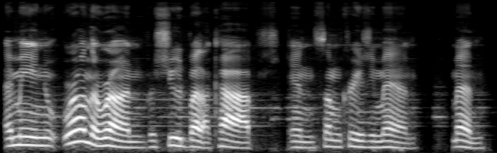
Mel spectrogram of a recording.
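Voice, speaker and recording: A man voicing a shy, earnest young man in a visual novel, speaking in a halting, hesitant way. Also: medium pitch, a bit bright, faint music behind, lightly acted.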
